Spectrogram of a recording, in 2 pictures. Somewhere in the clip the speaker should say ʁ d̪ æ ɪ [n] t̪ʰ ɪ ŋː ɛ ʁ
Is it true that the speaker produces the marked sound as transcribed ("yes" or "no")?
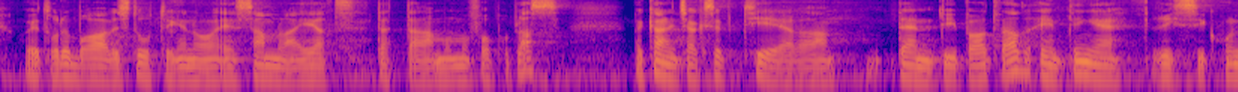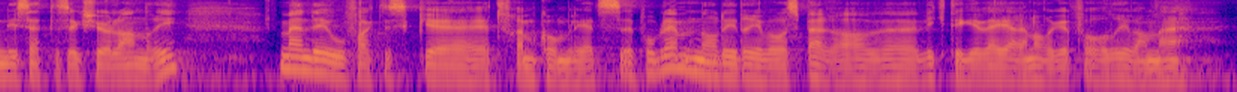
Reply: yes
